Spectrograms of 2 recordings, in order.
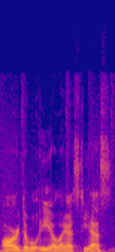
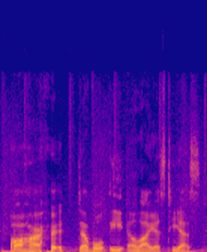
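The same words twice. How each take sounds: First: The letters are spelled out quickly. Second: The letters are spelled out slowly.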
